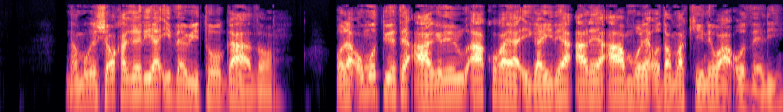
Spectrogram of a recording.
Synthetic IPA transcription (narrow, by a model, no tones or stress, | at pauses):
na̰moɣeɕɔːkaɣeɾiaʔiðɛwitoːɡaːðɔ | oɾeaʔomotwetɛʔaɣeɾeɾuʔakoɣajaʔiɣaiɾeaʔaɾeaʔamoɾɛʔoðamakinewaʔoðɛɾi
